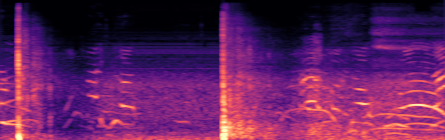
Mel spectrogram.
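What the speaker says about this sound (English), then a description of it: "Wow, those things have some pop. Yep, Nukem shells" Nukem canister firework shells burst outdoors in two sharp loud booms a couple of seconds apart, followed by crackling and whistling effects, while excited people talk and exclaim over them.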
